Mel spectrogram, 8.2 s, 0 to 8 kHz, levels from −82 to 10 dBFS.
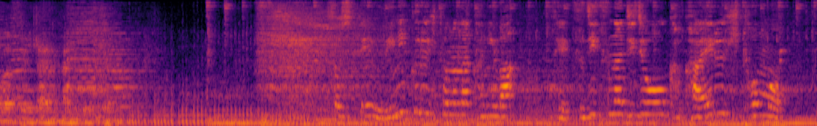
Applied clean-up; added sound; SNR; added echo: none; Motor vehicle (road); 9 dB; reverberation time 0.2 s.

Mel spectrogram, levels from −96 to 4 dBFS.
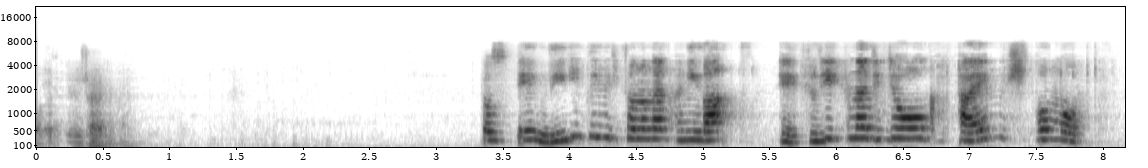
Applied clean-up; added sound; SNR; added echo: neural mask model DeepFilterNet 3.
